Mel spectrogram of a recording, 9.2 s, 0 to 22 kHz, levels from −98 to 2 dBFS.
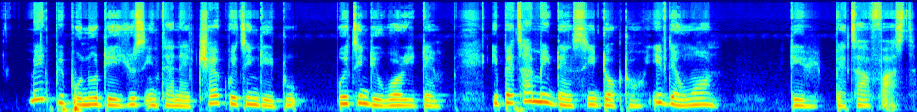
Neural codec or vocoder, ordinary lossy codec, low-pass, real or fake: none; none; none; real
